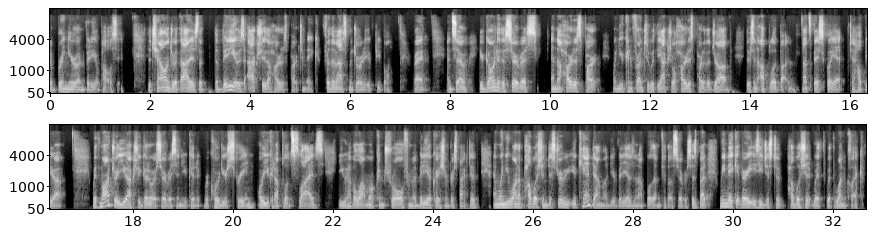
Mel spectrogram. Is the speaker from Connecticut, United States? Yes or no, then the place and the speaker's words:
no; New York, United States; now in Toronto, Canada; I'm a from Toronto, I grew up in New York, but I, I moved back to Toronto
